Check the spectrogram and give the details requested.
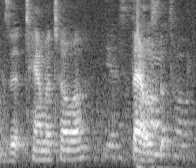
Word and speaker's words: Tamatoa: Is it Tamatoa? Yes. That was That's Tamatoa.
